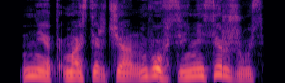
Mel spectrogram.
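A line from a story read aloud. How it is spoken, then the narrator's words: Hoarse, strained answer. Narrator (Russian): хрипло отвечаю я, с трудом поднимаясь с пола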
